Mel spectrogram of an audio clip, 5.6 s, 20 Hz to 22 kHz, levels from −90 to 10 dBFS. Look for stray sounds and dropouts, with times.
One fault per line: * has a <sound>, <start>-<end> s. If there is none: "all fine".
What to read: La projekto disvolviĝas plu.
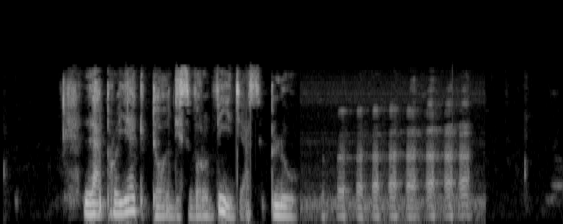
* has a laugh, 3.2-4.8 s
